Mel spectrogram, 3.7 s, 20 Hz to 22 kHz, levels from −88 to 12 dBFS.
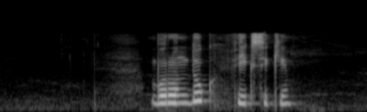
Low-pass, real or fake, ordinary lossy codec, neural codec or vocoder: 7.2 kHz; real; AAC, 48 kbps; none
